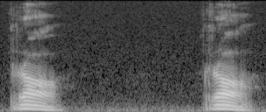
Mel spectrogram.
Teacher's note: Both of those R's were trilled. One was longer than the other one.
